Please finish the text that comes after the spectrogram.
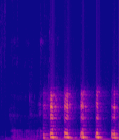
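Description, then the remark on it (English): Someone sips coffee, taking five quick, evenly spaced gulps in a steady rhythm, each a short moist burst after a faint lead-in, with no talking. “So it's not just me reading with silence and hemming and hawing and sipping on my coffee intermittently, which I can do right now, just a second.”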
